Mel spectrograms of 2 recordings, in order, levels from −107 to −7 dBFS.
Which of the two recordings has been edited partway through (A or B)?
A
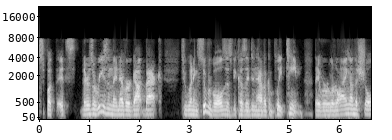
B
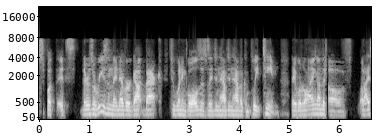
B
